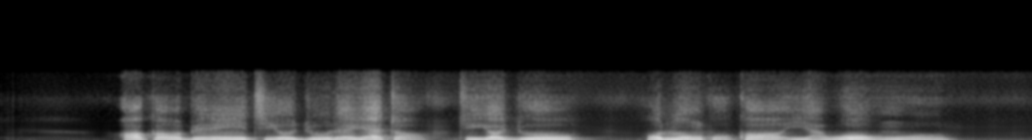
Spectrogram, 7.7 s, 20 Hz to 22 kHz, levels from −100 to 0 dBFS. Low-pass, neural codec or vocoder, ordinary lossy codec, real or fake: 10.8 kHz; codec, 24 kHz, 0.5 kbps, DualCodec; none; fake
